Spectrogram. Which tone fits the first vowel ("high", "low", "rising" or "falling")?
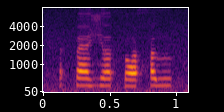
high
